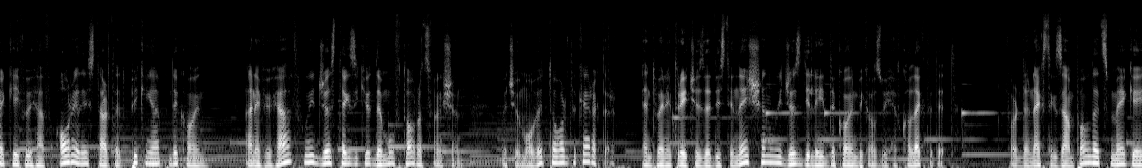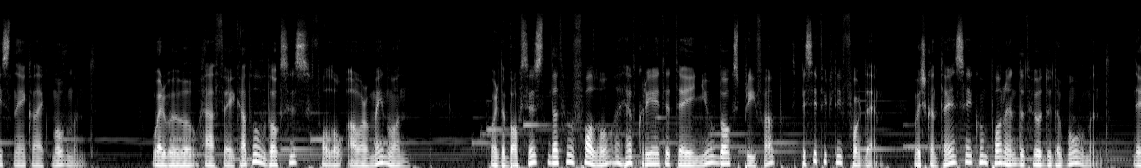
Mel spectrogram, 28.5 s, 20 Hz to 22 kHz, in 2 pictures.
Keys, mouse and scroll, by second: 1.8 Up, 1.8 Left, 1.8 Down, 1.8 Right, 2.8 Right, 4.7 Left, 7.9 Left, 9.0 Right, 10.3 Right, 14.7 Right, 16.2 Right, 16.9 Left, 19.4 Left, 20.5 Left, 21.9 Left, 25.2 Left, 26.0 Left, 27.2 Left.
